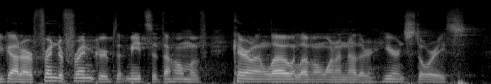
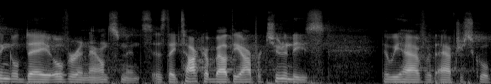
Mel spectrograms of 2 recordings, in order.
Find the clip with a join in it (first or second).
first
